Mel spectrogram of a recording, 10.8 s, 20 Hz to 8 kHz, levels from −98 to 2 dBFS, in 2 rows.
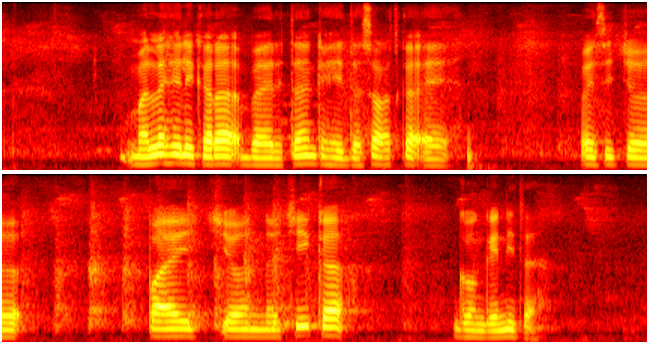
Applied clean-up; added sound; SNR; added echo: none; none; none; none.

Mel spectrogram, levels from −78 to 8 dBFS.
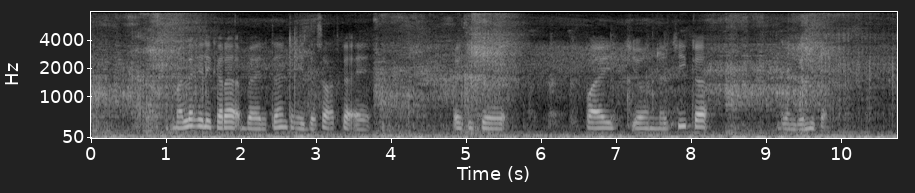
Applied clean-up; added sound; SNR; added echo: none; Hiss; -1 dB; none.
